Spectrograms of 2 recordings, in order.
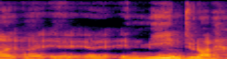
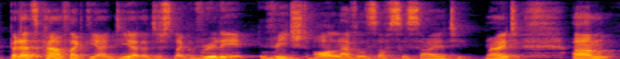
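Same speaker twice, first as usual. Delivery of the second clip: ordinary delivery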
